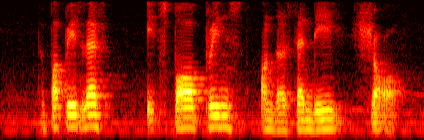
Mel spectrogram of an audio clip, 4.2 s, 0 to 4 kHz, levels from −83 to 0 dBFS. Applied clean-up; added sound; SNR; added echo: none; none; none; none.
